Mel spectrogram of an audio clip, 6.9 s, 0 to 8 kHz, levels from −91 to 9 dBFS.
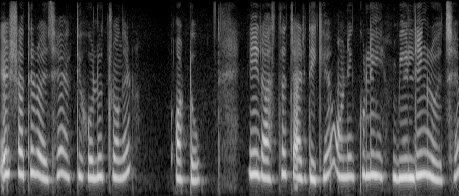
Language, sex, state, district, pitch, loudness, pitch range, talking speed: Bengali, female, West Bengal, Dakshin Dinajpur, 300 Hz, -16 LUFS, 280-330 Hz, 115 wpm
